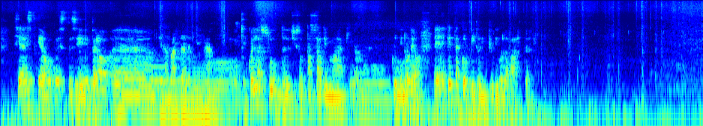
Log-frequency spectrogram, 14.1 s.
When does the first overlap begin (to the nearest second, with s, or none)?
3 s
